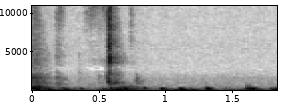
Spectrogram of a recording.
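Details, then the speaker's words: Uppababy Ridge stroller wheel spinning freely and quietly after loosening the side handbrake adjustment screws to stop brake rubbing, while keeping a solid brake. "find a point like this where you don't hear the sound and then test it that it still has a solid break"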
